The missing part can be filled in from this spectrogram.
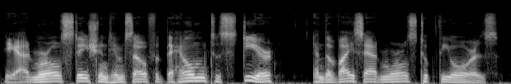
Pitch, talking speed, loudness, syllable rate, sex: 120 Hz, 190 wpm, -16 LUFS, 5.0 syllables/s, male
